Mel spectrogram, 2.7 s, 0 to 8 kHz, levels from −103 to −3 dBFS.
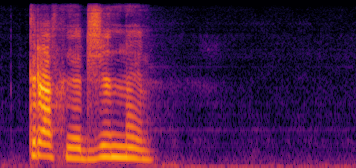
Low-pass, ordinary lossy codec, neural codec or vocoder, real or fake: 7.2 kHz; none; codec, 24 kHz, 1 kbps, SNAC; fake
